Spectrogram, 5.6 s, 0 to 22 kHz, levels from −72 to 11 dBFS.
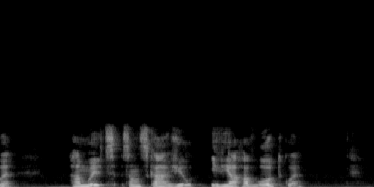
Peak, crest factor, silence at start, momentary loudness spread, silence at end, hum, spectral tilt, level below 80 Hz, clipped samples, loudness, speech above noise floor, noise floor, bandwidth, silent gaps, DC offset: -2 dBFS; 18 dB; 0 s; 12 LU; 1.1 s; none; -6 dB/octave; -42 dBFS; under 0.1%; -19 LUFS; 34 dB; -52 dBFS; 7.6 kHz; none; under 0.1%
